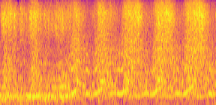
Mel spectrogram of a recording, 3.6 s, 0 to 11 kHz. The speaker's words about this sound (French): Écoutez bien, un coupé avec un moteur satanique de 1850 chevaux, alors qui nécessite bien sûr un carburant spécial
